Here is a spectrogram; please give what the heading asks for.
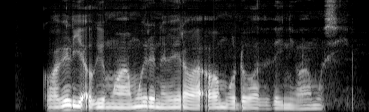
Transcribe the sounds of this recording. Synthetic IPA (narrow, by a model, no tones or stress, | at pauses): koaɣeɾia̰ʔoɣimowamweɾeneweːɾawaʔɔmoːdowaðeðeiniwamosi̥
